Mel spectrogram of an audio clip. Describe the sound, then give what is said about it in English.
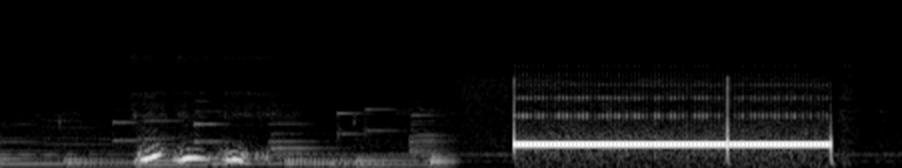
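A phone line rings once, a single loud, steady electronic tone lasting about two seconds, heard through the receiver after a few seconds of quieter, muffled sounds. “Thank you for calling”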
